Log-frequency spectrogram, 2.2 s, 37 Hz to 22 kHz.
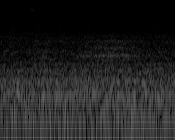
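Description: A Class 47 diesel locomotive in Train Simulator Classic, running from Hereford to Shrewsbury, gives a steady, loud low engine rumble with rhythmic rail clatter throughout.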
